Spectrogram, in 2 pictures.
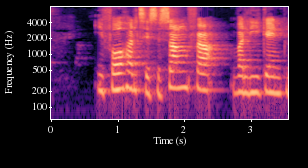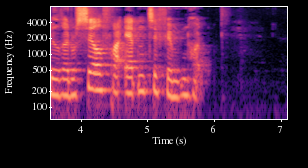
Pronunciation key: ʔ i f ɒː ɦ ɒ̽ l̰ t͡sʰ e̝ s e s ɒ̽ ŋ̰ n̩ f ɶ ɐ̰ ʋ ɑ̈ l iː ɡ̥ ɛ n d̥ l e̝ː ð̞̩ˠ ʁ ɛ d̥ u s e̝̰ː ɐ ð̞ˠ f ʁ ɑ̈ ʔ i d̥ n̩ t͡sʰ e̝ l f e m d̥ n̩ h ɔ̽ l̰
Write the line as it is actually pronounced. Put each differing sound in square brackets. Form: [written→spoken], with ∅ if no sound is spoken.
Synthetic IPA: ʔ i f ɒː ɦ ɒ̽ l̰ t͡sʰ e̝ s e s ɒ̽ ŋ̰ n̩ f ɶ ɐ̰ ʋ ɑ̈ l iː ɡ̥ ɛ n [d̥→b̥] l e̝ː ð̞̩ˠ ʁ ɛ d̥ u s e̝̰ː ɐ ð̞ˠ f ʁ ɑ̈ ʔ [i→æ] d̥ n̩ t͡sʰ e̝ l f e m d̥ n̩ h [ɔ̽→ɒ̽] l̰

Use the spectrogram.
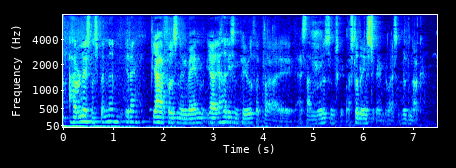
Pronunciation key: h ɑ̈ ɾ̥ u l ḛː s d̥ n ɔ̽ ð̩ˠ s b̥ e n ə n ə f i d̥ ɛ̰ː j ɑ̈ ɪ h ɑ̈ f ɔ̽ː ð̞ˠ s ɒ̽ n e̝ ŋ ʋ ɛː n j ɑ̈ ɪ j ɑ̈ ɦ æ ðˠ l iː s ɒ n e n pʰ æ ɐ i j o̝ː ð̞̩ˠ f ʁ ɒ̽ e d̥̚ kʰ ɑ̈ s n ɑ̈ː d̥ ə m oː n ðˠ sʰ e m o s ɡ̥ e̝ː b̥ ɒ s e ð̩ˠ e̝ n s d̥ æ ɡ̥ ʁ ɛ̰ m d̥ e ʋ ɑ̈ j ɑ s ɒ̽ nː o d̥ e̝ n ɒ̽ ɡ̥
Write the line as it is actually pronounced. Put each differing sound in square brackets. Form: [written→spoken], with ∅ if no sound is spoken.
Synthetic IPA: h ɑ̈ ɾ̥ u l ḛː s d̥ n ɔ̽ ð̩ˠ s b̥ e n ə n ə [f→∅] i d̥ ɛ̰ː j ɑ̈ ɪ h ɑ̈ f ɔ̽ː ð̞ˠ s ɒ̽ n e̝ [ŋ→n] ʋ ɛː n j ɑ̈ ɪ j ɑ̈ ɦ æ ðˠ l iː s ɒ n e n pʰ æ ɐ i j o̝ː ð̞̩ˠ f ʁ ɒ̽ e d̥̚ [kʰ→pʰ] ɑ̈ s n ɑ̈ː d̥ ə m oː n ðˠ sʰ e m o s ɡ̥ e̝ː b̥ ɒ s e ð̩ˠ e̝ n s d̥ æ ɡ̥ ʁ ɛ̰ m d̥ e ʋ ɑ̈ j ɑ s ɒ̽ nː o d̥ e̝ n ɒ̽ ɡ̥

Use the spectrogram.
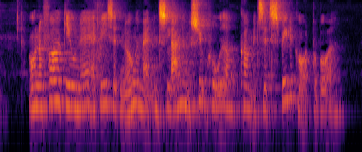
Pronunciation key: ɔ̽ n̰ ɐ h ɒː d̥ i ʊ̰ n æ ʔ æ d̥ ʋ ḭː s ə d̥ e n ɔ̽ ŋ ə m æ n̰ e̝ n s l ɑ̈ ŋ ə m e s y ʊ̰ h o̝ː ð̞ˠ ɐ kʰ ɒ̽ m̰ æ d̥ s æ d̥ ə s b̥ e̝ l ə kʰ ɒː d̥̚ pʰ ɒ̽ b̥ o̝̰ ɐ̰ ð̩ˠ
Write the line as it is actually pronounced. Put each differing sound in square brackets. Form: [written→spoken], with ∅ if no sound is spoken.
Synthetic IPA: ɔ̽ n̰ ɐ [h→f] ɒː [d̥→ɡ̥] i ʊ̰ n æ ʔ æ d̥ ʋ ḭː s ə d̥ e n ɔ̽ ŋ ə m æ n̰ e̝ n s l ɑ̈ ŋ ə m e s y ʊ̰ h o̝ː ð̞ˠ ɐ kʰ ɒ̽ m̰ æ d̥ s [æ→e] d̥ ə s b̥ e̝ l ə kʰ ɒː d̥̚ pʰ ɒ̽ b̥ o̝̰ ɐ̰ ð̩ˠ

